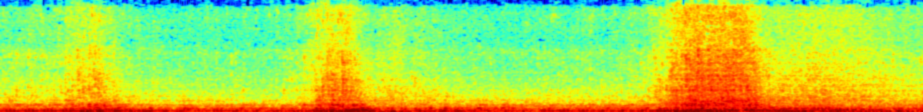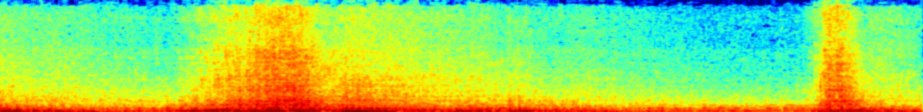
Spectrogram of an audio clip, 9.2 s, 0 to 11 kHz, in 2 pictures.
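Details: Fully rebuilt Magnum 318 V8 (360 cam, roller lifters, new timing set, valve job), timing adjusted and vacuum leak fixed, running heat cycles; even idle rising into several smooth revs, no knock or clatter, healthy.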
